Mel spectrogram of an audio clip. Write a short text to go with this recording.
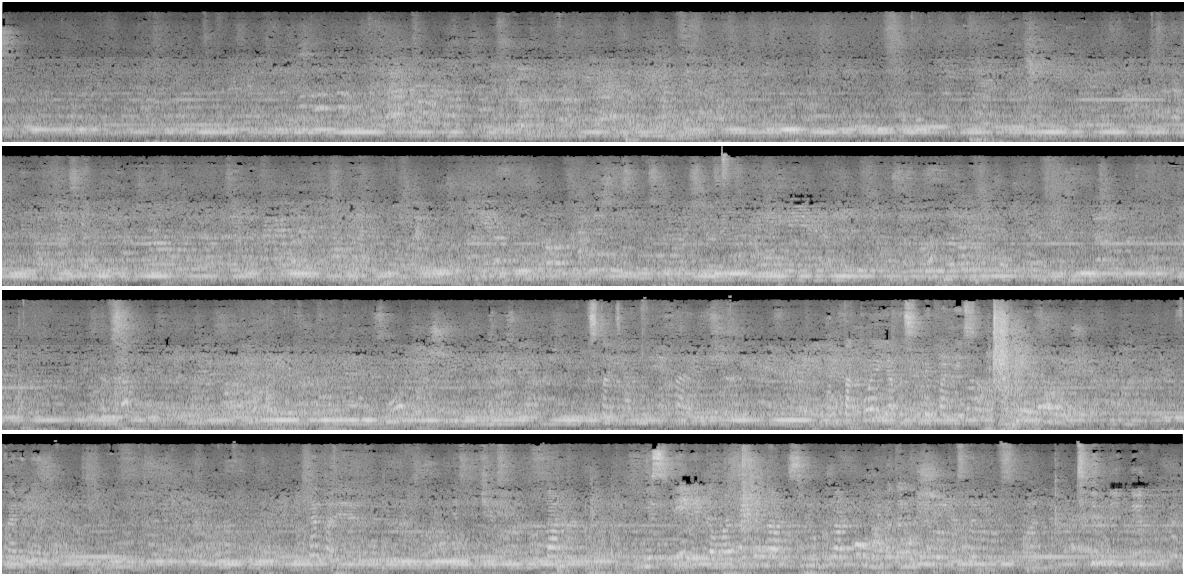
The sound of "The Sun Sets At A Foot's Pace" showing at the exhibition opening with people walking around and talking in the background.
